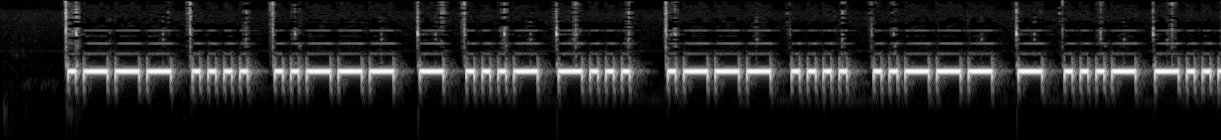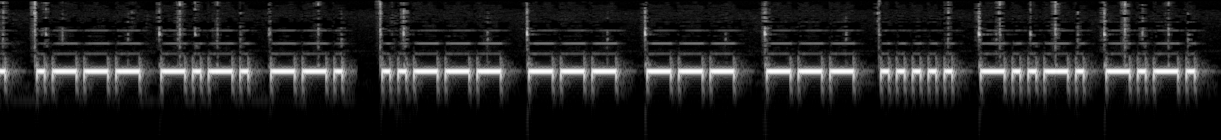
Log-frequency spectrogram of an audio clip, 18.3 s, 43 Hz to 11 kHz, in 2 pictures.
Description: Morse code, heard as a keyed tone, about 20 wpm, 660 Hz. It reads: JH2TVB JH2TVB JCG 2OOO5/C
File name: jh8cbh / 2021cw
